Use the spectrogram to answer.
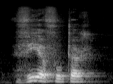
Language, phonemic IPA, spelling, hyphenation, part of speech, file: Dutch, /ˈviːrˌvu.tər/, viervoeter, vier‧voe‧ter, noun, Nl-viervoeter.ogg
- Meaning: 1. quadruped 2. tetrapod, any member of the superclass Tetrapoda 3. dog 4. tetrameter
